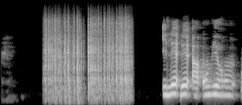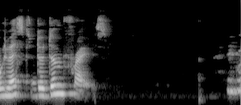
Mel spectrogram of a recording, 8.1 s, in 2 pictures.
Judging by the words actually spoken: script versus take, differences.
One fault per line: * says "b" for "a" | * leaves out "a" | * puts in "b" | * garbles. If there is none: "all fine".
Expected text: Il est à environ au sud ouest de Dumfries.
* puts in "est"
* leaves out "sud"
